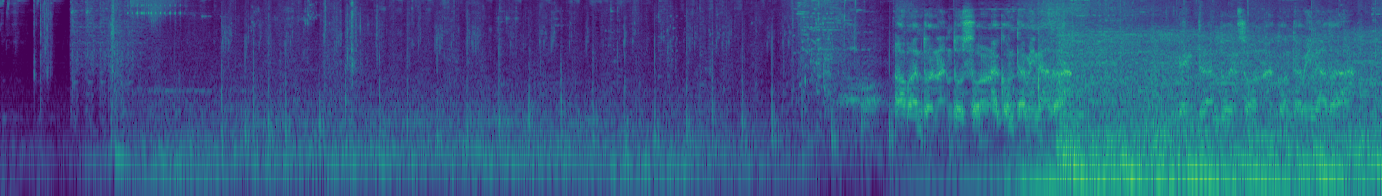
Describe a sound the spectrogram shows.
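Footsteps thud as a soldier walks through a building.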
